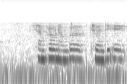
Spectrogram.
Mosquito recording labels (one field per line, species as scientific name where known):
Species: no mosquito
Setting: cup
